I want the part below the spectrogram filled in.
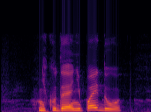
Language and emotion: Russian, neutral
